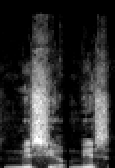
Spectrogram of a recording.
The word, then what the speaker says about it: monsieur: Monsieur Charrier. Monsieur. I love it. It sounds almost rude. Monsieur Malquin. Monsieur. It's like M-I-S or M-O-S? M-O. Oh, yeah, M-O, but we pronounce M.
